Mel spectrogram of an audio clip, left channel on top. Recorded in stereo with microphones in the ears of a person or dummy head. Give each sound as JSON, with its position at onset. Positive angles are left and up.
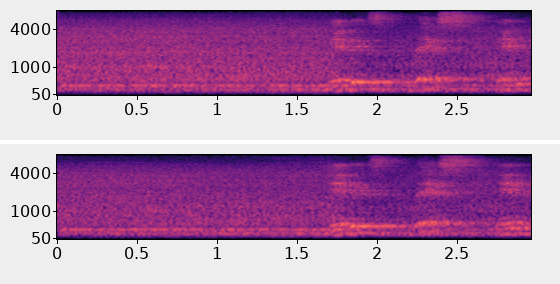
{"t": 1.7, "sound": "a man speaking", "side_deg": 45, "distance_m": 2.0}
